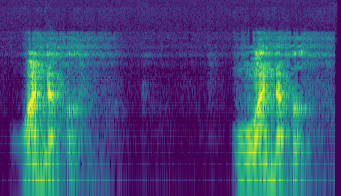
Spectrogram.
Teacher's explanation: in the case of exclamatory sentences we again use falling tones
